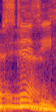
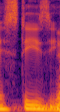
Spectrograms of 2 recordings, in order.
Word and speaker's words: Stizzy: Am I saying that correctly? – Okay, Stizzy. – Yeah. Stizzy. – I think they want us to say it Stizzy. – I think it's Stizzy.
